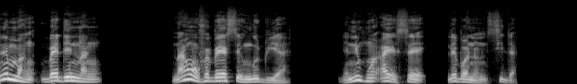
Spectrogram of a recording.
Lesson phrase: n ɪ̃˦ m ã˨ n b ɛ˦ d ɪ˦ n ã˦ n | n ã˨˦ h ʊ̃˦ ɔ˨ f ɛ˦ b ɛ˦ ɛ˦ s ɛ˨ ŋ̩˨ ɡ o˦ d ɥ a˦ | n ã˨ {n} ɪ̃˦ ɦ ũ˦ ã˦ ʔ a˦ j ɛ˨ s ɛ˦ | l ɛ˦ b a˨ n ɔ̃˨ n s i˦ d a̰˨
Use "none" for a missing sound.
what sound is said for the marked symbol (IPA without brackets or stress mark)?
n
